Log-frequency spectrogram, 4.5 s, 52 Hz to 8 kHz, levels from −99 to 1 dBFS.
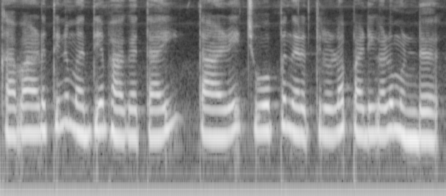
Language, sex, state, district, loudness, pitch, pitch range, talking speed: Malayalam, female, Kerala, Kollam, -14 LUFS, 260 Hz, 245-280 Hz, 80 wpm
